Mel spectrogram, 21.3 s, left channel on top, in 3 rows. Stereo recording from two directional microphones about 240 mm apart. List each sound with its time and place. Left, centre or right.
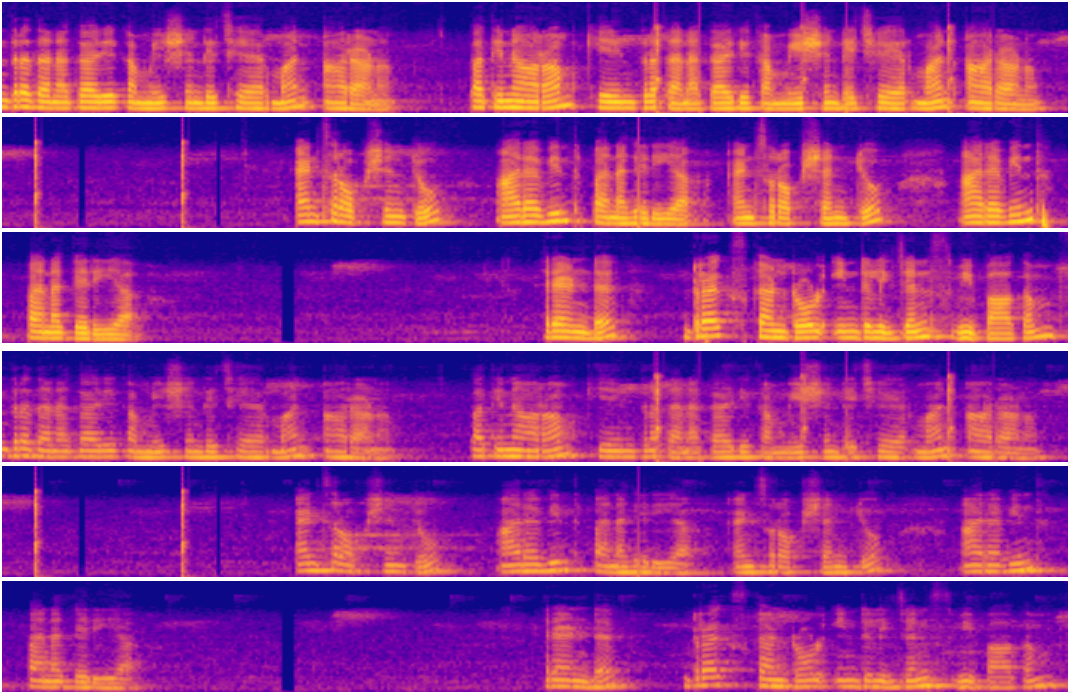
0.0 s a woman's voice: left
7.3 s a sound: centre
9.0 s a woman's voice: left
17.8 s a woman's voice: left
